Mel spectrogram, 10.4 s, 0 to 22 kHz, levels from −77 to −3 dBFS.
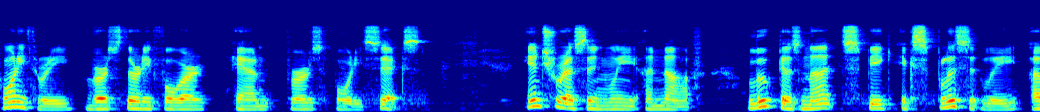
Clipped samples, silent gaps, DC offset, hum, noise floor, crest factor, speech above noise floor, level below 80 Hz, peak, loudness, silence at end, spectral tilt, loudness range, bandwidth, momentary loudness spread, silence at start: under 0.1%; none; under 0.1%; none; -62 dBFS; 22 dB; 35 dB; -80 dBFS; -6 dBFS; -27 LUFS; 0 s; -3.5 dB/octave; 3 LU; 9.2 kHz; 11 LU; 0 s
